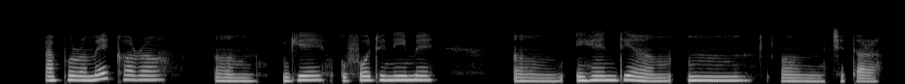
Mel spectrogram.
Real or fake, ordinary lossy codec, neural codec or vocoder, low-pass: fake; none; codec, 16 kHz in and 24 kHz out, 1 kbps, XY-Tokenizer; 5.4 kHz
